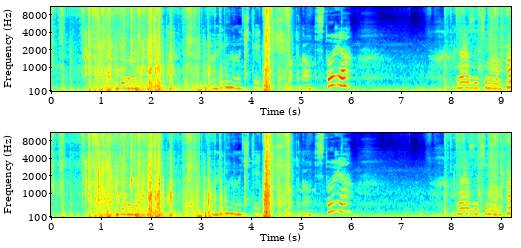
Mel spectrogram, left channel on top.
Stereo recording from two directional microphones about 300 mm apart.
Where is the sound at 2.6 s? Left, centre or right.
Right.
